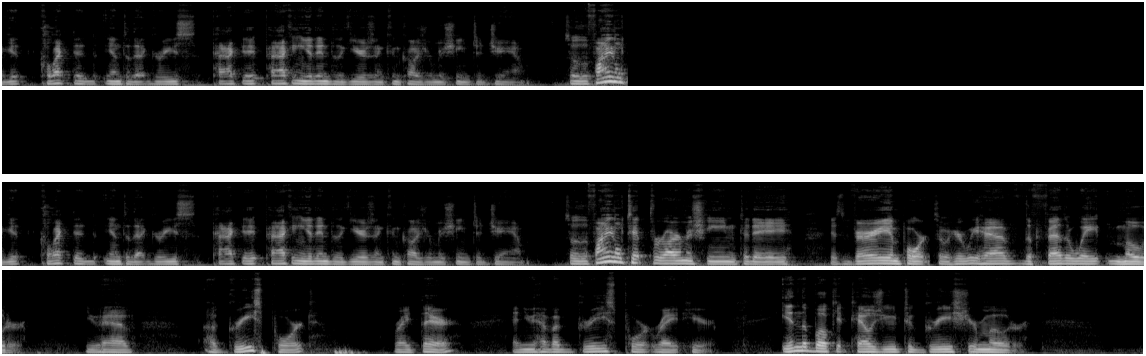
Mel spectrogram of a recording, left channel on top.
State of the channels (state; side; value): drops out; left; at 6.3 s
